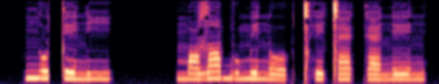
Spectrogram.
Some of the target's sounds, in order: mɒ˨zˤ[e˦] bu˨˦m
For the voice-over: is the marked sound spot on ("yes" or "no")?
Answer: yes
